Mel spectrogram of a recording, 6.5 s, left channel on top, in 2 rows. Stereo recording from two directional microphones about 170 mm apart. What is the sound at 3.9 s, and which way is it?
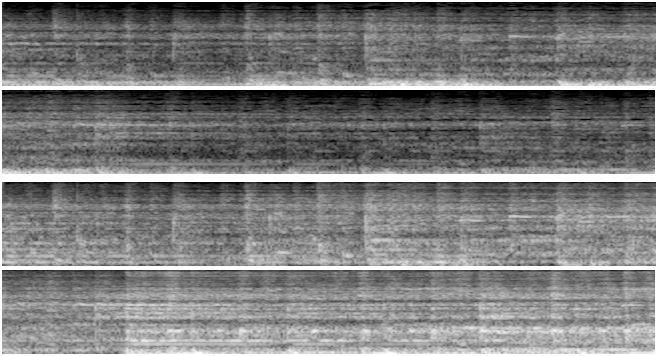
Music, 30° right (ahead or behind).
